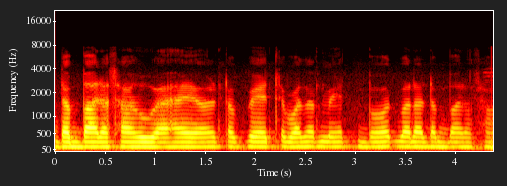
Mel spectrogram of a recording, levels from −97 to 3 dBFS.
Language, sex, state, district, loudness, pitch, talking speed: Hindi, male, Haryana, Jhajjar, -18 LUFS, 135 Hz, 190 wpm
